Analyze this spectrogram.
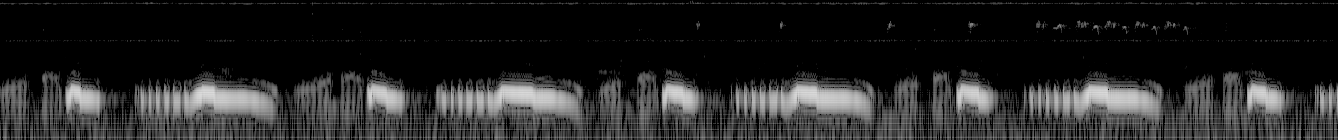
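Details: Island collared dove of the pelung type cooing: a short clipped coo followed by a longer rolling, purring coo with a drooping end, the pair repeated about every two seconds; faint high chirps briefly in the background.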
